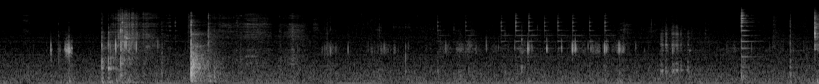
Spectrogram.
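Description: Clinks and knocks of a food-chopper bowl against a ceramic bowl as shredded chicken is tipped and tapped out: a sharp knock about two seconds in, a run of light quick taps around five to six seconds in, and another knock near the end.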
